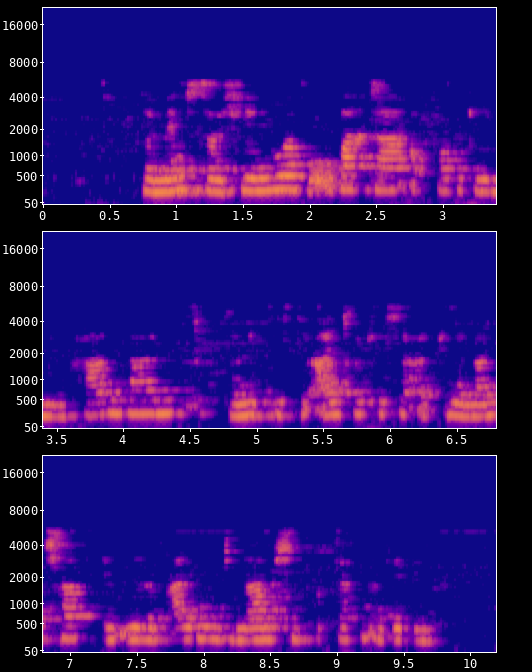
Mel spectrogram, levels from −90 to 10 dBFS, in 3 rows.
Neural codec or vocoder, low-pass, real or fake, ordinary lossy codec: none; 5.4 kHz; real; none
